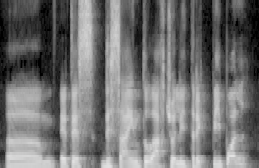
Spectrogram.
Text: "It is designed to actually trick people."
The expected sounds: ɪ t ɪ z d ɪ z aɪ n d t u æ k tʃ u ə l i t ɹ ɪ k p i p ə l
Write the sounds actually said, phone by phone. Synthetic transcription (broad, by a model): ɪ t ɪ s d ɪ s aɪ n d t u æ k tʃ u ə l i t ɹ ɪ k p i p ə l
